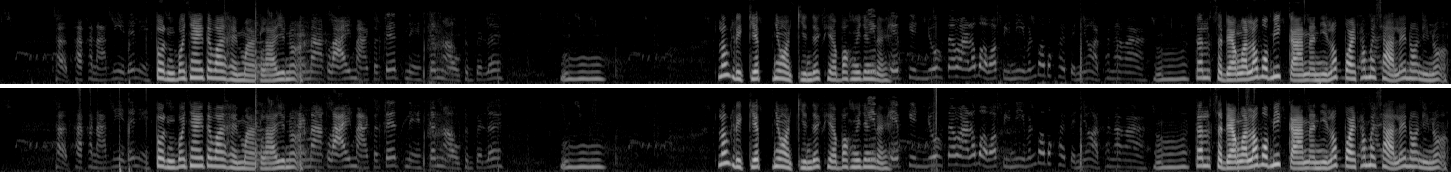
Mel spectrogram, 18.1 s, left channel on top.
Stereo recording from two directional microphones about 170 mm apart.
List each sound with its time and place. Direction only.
0.7 s speech: 20° left (ahead or behind)
1.9 s speech: 5° left (ahead or behind)
3.8 s speech: 25° left (ahead or behind)
5.2 s speech: 15° left (ahead or behind)
7.0 s speech: 5° left (ahead or behind)
9.0 s speech: centre (ahead or behind)
11.1 s speech: 25° left (ahead or behind)
14.4 s speech: 10° right (ahead or behind)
